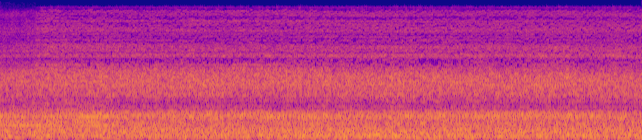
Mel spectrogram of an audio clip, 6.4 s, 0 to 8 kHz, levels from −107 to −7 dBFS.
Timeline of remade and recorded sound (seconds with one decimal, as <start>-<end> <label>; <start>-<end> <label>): 0.0-4.6 recorded; 4.6-6.4 remade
